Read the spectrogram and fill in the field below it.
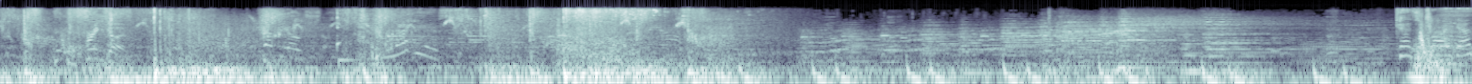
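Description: Booming blasts of the Confringo fire spell in Hogwarts Legacy, several loud crashing hits in quick succession up close, with game effects and a voice casting spells between them.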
